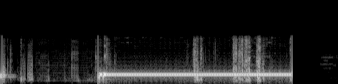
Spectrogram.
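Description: Call transfer tone on a telephone line: a few short clicks and scraps of noise, then a steady mid-pitched tone lasting about two seconds, with brief bursts over it, ending abruptly.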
